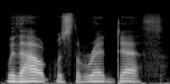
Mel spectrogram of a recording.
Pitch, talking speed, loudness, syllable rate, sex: 130 Hz, 175 wpm, -19 LUFS, 3.9 syllables/s, male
